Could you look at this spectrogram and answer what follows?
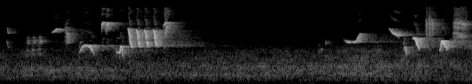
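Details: A nightingale sings at night in a big city in May. A phrase of sharp notes ends in a rapid repeated trill, then a pause, then another burst of clear whistles and chips, with a low city hum underneath.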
